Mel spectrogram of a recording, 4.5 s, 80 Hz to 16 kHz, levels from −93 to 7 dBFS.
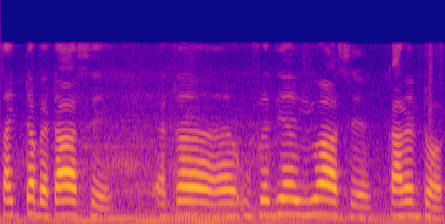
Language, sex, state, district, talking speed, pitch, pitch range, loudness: Bengali, female, Assam, Hailakandi, 135 wpm, 215 Hz, 190-230 Hz, -15 LUFS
